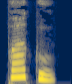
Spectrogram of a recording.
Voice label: "ಪಾಗು", Kannada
